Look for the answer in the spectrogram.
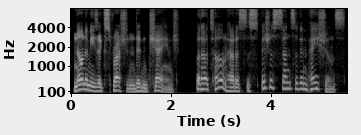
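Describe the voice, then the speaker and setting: Guy reading audiobook narration, animated pitch swings, dry close mic sound. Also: a little slow, dry recording. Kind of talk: scripted story narration.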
